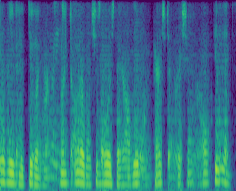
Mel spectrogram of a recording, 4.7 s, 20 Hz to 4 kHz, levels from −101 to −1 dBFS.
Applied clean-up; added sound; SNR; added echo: neural separator model SepFormer WHAMR!.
